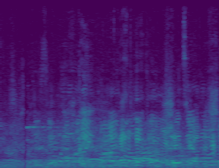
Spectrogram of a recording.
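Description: Indistinct chatter of several people talking at once, with no single voice standing out; it grows louder about half a second in.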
